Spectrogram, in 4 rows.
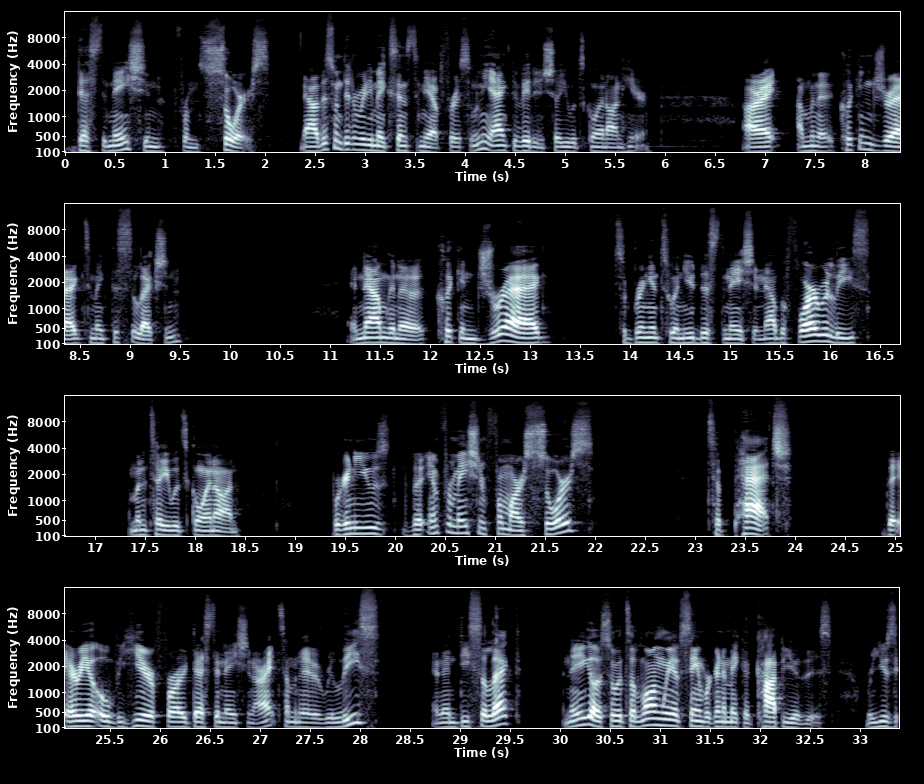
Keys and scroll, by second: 29.0 super+d.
